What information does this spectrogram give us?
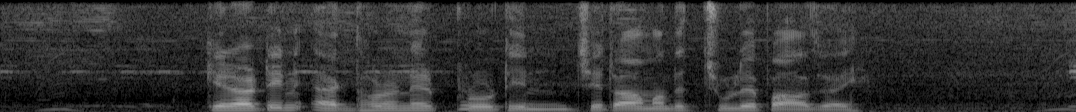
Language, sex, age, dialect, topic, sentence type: Bengali, male, 25-30, Northern/Varendri, agriculture, statement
